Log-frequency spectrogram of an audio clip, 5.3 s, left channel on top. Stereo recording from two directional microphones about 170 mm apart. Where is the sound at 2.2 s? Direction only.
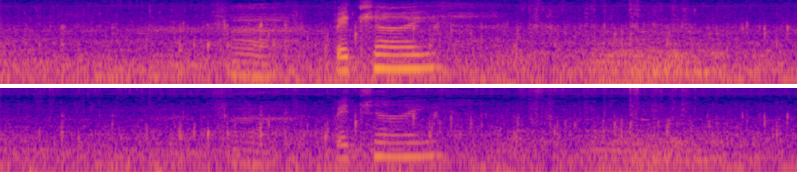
40° left (ahead or behind).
